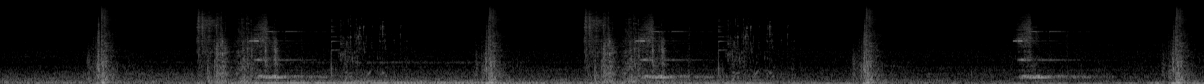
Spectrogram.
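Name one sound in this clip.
A fist bangs hard against a metal vending machine, again and again.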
